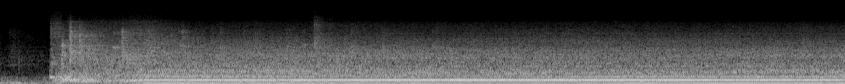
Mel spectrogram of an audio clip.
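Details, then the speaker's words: Van Dale silo unloader being set up in a silo after greasing and oiling: a clunk at start-up, then a steady, even hum with no grinding or knocking as it runs its rounds smoothly. "i got the power hooked up so we're gonna fire it up let it run around a little and level things off and get it set make sure it's working like it's supposed to"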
